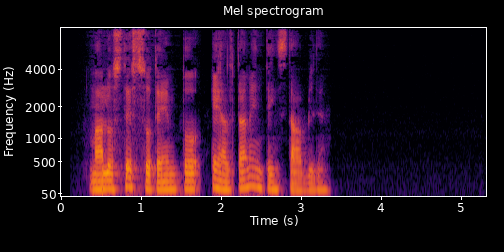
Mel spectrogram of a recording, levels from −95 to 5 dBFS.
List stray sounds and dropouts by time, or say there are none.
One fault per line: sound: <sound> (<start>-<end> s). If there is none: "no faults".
no faults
